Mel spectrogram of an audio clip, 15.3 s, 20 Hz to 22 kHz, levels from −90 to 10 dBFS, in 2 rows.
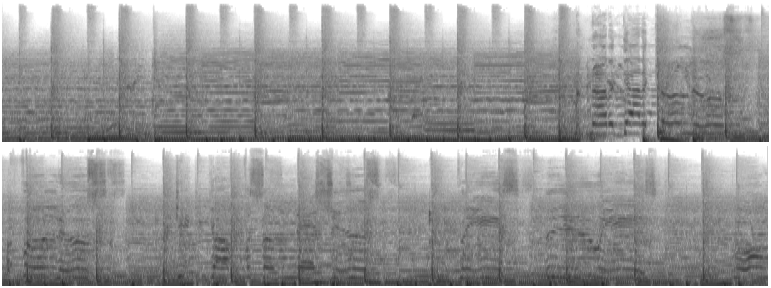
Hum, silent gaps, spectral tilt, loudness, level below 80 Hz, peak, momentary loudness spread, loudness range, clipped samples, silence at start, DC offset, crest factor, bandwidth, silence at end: none; none; -5.5 dB/octave; -16 LUFS; -26 dBFS; 0 dBFS; 3 LU; 1 LU; under 0.1%; 0 s; under 0.1%; 16 dB; 19.5 kHz; 0 s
